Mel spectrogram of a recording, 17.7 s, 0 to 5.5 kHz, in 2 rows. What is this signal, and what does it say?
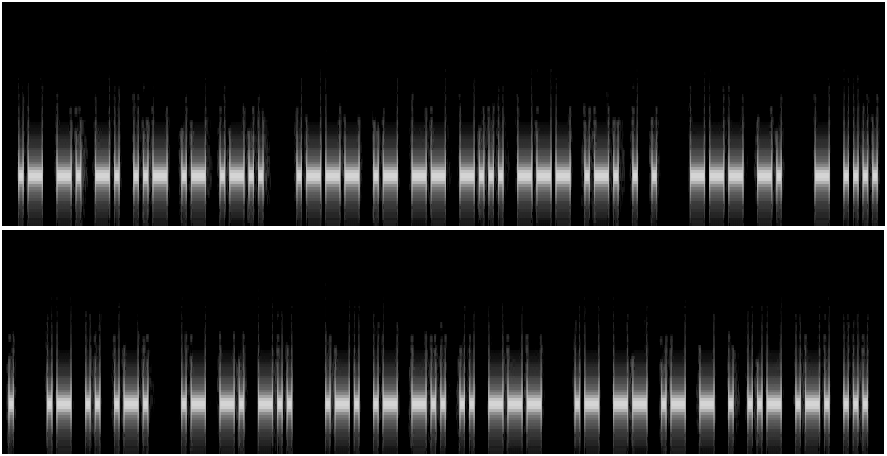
Morse code, heard as a keyed tone, about 25 wpm, 600 Hz. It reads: ANNUAL JAMBOREE ON THE AIR AND RADIO AMATEURS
